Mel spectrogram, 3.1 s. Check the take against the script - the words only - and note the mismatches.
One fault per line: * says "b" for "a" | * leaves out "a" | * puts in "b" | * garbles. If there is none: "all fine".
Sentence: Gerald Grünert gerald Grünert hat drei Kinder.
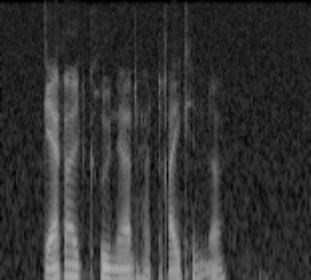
* leaves out "gerald Grünert"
